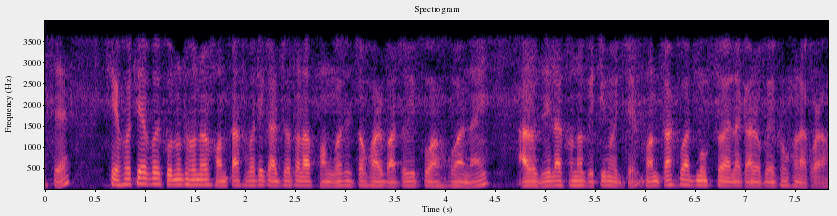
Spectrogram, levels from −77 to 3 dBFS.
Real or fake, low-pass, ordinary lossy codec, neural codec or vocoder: fake; 3.6 kHz; none; codec, 24 kHz, 1.2 kbps, DualCodec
